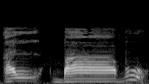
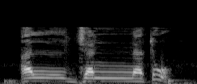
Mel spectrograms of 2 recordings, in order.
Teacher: we pronounce the lam with a sakin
